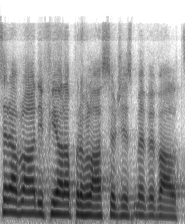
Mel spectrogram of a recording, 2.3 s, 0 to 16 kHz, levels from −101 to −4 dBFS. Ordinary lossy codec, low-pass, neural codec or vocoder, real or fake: Opus, 32 kbps; 10.8 kHz; codec, 24 kHz, 0.9 kbps, DualCodec; fake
